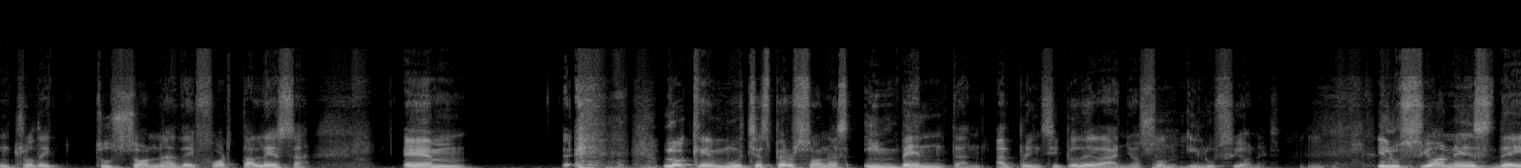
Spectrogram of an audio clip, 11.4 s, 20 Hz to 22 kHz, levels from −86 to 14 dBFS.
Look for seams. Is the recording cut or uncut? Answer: uncut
